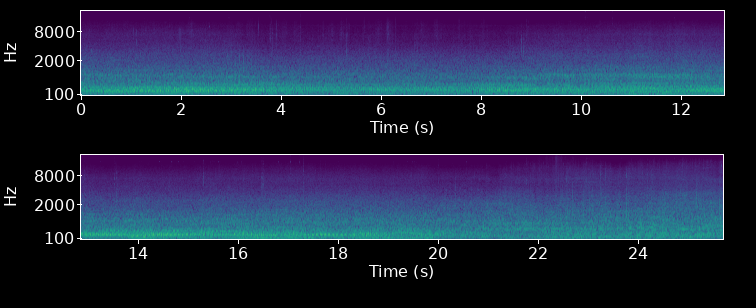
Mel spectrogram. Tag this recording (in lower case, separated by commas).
vehicle, boat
